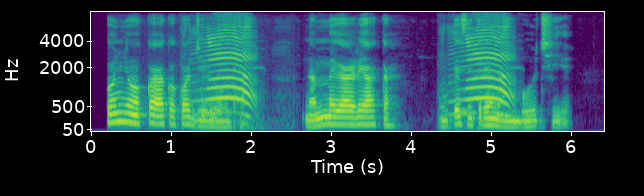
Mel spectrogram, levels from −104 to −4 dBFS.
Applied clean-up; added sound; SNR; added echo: none; Livestock, farm animals, working animals; 0 dB; none.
